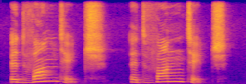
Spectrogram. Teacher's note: in the word advantage we used to have a schwa at the beginning of the word but when we have added a the stress shifting suffix we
